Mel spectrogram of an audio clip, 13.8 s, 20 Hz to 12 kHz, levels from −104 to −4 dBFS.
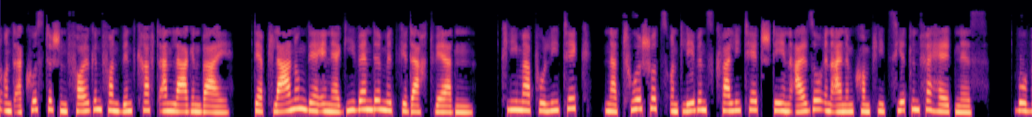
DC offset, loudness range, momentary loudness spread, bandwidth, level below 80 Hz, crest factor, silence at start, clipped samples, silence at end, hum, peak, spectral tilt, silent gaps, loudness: under 0.1%; 2 LU; 7 LU; 6 kHz; -74 dBFS; 14 dB; 0 s; under 0.1%; 0 s; none; -6 dBFS; -9 dB/octave; 3.12-3.34 s, 6.35-6.63 s, 7.90-8.00 s, 13.19-13.47 s; -19 LUFS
